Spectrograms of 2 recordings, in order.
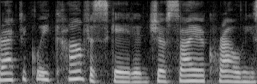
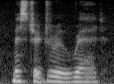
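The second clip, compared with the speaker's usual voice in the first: ordinary delivery, nothing marked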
